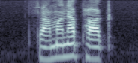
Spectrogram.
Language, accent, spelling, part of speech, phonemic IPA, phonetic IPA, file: Armenian, Eastern Armenian, սահմանափակ, adjective, /sɑhmɑnɑˈpʰɑk/, [sɑhmɑnɑpʰɑ́k], Hy-սահմանափակ.ogg
- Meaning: 1. limited 2. limited, restricted, narrow, few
